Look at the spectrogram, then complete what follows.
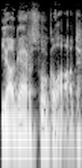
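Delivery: Swedish with a Finnish accent. Speaker demonstrating how a Finn sounds saying he is happy: Finn speaking Swedish. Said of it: "this is a Finn saying, I'm happy".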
